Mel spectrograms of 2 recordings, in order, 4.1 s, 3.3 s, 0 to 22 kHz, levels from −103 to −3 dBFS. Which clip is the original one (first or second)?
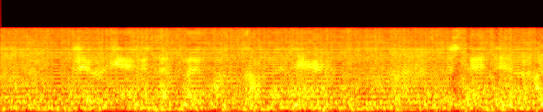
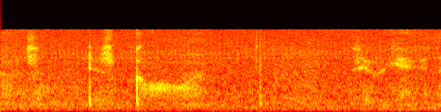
second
